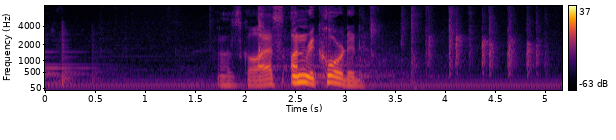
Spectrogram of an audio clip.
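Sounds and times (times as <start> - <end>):
speech: 1.8 - 3.4
polite light golf claps: 3.5 - 5.1.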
